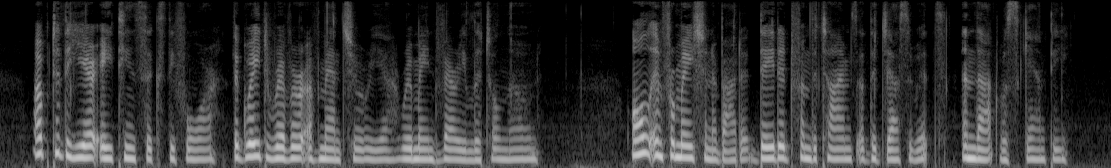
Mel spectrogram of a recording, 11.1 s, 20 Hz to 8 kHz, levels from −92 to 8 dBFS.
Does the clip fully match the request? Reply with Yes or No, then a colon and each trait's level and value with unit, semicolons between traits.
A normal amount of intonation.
No: narrow, 2.1 semitones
